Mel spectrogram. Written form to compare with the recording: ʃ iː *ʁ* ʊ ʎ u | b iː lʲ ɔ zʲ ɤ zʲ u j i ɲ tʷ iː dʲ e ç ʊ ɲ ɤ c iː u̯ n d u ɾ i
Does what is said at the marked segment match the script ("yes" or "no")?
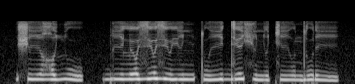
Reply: yes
